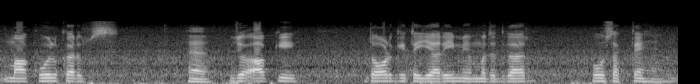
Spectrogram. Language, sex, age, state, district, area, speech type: Urdu, male, 18-30, Delhi, East Delhi, urban, spontaneous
